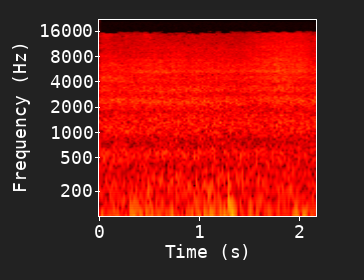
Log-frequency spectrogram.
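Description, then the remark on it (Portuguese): Steady wash of sea waves rolling in at sunset, a continuous low roar mixed with wind rumbling across the microphone, with a slightly stronger surge near the middle and no voices. “ou como agora, ao pôr do sol, ele se torna um azul escuro, mais cinzento, mas cheio de movimento, cheio de força.”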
